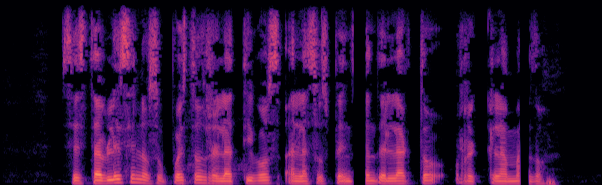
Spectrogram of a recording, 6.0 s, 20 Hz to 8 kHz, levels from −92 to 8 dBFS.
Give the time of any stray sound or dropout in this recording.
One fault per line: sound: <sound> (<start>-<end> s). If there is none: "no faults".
sound: dropout (3.5-3.7 s)
sound: dropout (5.2-5.3 s)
